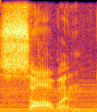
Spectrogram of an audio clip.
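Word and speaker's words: Samhain: Sin approximately pronounced Sin.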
